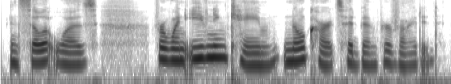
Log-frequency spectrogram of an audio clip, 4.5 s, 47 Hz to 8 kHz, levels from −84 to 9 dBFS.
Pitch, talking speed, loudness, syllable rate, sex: 180 Hz, 175 wpm, -16 LUFS, 4.6 syllables/s, female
